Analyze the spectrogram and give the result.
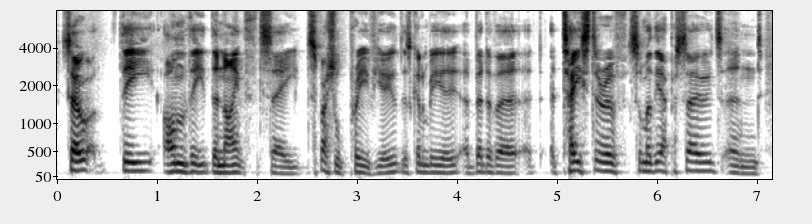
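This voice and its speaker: A man's voice: medium pitch, moderate pace, hardly any pauses. A man hosting a casual interview on a radio podcast, chatty and full of fillers and repeated starts.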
